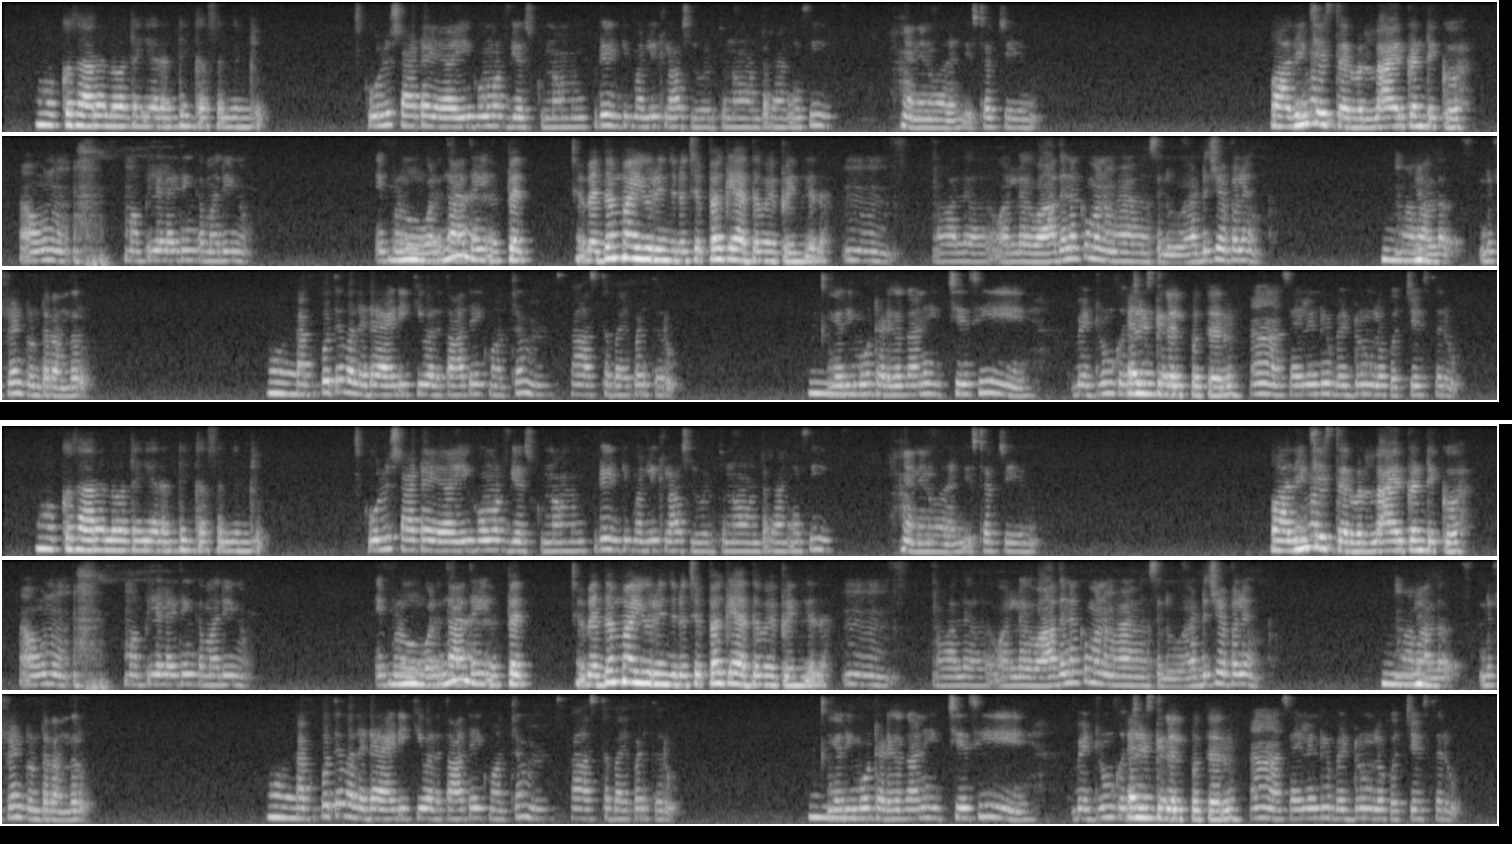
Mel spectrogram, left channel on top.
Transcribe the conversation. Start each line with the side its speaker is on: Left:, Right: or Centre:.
Centre: ఒక్కసారి అలవాటు అయ్యారంటే ఇంక అసలు వినురు
Right: స్కూల్ స్టార్ట్ అయ్యాయి హోంవర్క్ చేసుకున్నాము ఇప్పుడే ఏంటి మళ్ళీ క్లాసులు పెడుతున్నాం అంటారు అనేసి నేను వాళ్ళని డిస్టర్బ్ చేయ్యను
Centre: వాదిం
Right: మమ్
Centre: చేస్తారు వాళ్ళు లాయర్ కంటేఎక్కువ
Right: అవును మా పిల్లల అయితే ఇంకా మరీను ఇప్పుడు
Centre: హ్మ్.
Right: వాళ్ళ
Centre: విన్న
Right: తాతయ్య
Centre: పెద్ పెద్దమ్మాయి గురించి నువ్వు చెప్పాకే అర్థం అయిపోయింది కదా
Right: ఉమ్ వాళ్ళ వాళ్ళ వాదనకు మనం అసలు అడ్డు చెప్పలేం
Centre: హ్మ్.
Right: మా వాళ్ళు డిఫరెంట్ ఉంటారు అందరు
Centre: ఆ
Right: కాకపోతే వాళ్ళ డాడీకి వాళ్ళ తాతయ్యకి మాత్రం కాస్త భయపడతారు
Centre: హ్మ్.
Right: ఇగ రిమోట్ అడగగానే ఇచ్చేసి బెడ్రూమ్ క వచ్చేస్తారు
Centre: సైలెంట్‌గెళ్ళిపోతారు.
Right: ఆ సైలెంట్ గా బెడ్ రూమ్ లోకి వచ్చేస్తారు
